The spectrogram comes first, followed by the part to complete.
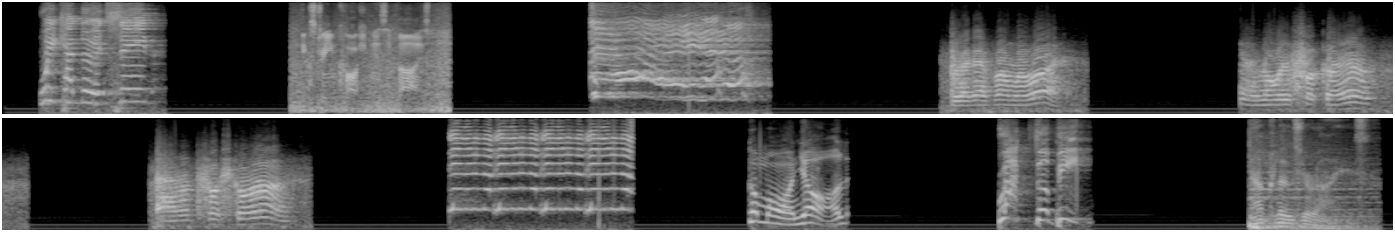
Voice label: Vocal Drops; Kniteforce; 1000 Samples Volume 1

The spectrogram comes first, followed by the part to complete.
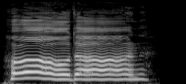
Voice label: "Hold On", vocal phrases; Ultimate Vocals

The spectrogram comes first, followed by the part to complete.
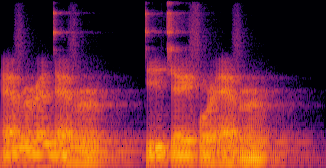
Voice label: DJ 4 EVER, Funky Vocals; USB Soundscan vol.18; AKAI; COMPUTER

